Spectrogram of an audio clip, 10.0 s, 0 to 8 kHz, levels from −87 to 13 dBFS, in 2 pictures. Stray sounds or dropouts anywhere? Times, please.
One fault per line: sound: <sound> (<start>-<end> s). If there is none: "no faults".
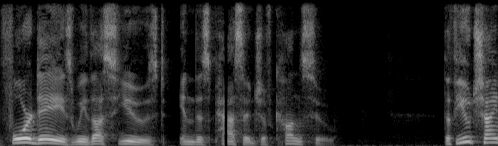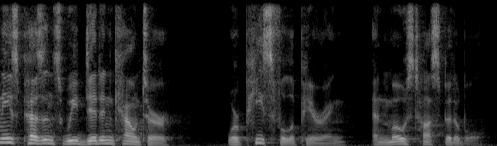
sound: dropout (2.2-2.3 s)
